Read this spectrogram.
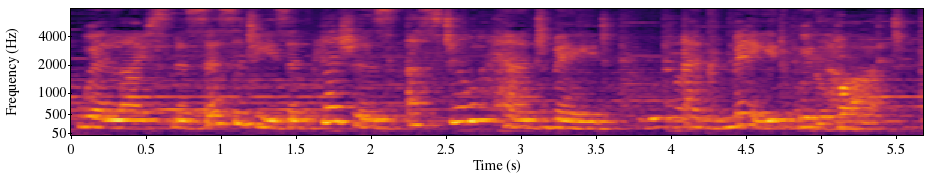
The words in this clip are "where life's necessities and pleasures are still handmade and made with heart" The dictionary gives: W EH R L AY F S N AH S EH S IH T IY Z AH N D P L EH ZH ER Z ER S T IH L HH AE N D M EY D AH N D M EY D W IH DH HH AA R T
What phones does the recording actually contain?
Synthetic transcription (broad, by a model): W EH R L AY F S N AH S EH S IH T IY Z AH N P L EH ZH ER Z ER S T IH L HH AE N D M EY D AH N M EY D W IH DH HH AA R T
